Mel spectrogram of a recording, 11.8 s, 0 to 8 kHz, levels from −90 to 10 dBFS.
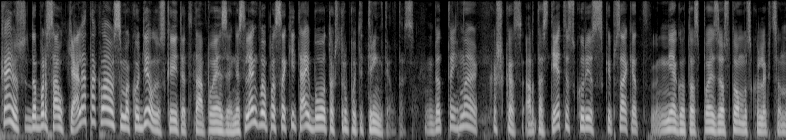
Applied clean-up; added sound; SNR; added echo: none; none; none; none.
